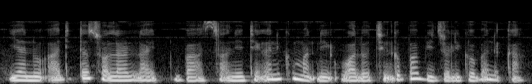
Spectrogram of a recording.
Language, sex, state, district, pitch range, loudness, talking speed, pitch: Garo, female, Meghalaya, West Garo Hills, 165-240 Hz, -14 LUFS, 135 wpm, 180 Hz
